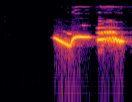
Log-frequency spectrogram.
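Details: Eurasian blackbird song phrase: a fluted whistle swoops down and then rises, followed by a wavering warbled note. The background is quiet.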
